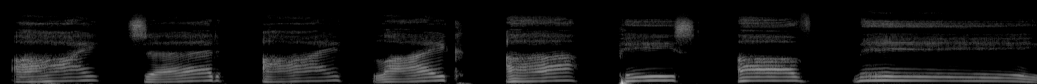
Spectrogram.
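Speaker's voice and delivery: slow, high-pitched bellowing roar, "meat" drawn out. Reading a character repeating his order to a shopkeeper who pretends not to hear, roaring. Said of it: "roared Mr".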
